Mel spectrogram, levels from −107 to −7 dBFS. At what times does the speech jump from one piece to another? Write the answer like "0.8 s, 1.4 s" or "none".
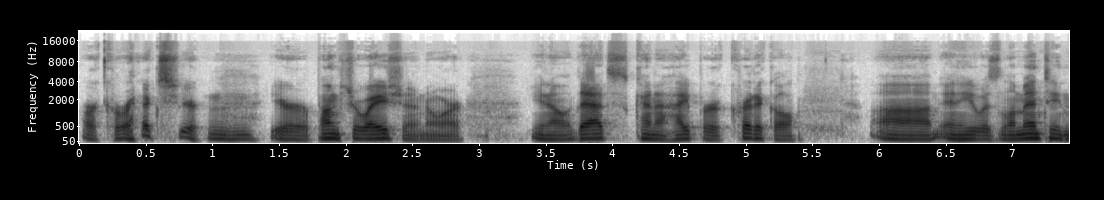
none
